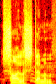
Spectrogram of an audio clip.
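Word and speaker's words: psilostemon: few bits that's duranium silus stum with a silent P very nice lovely color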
